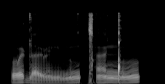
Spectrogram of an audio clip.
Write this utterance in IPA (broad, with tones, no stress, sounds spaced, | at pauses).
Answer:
o˧˥ ə̯ ɖ æ˩ ə̯ ɭ ĩː˩ n ũ˧˥ ŋ ǀʰ æ̃˧˥ ə̯ ŋ͡ǃ uː˧˥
